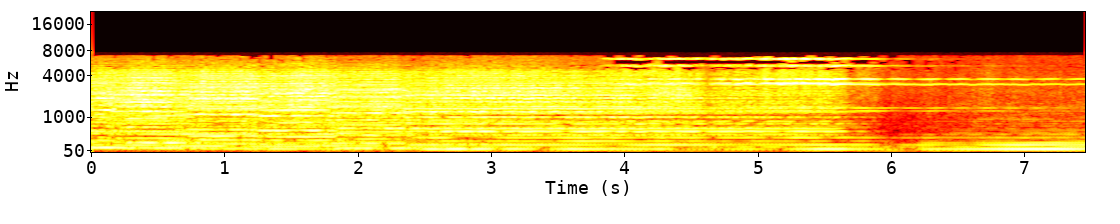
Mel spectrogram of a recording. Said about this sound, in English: Now that eternal telephone again. Maybe it's the Navy calling to confirm airplane transportation.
